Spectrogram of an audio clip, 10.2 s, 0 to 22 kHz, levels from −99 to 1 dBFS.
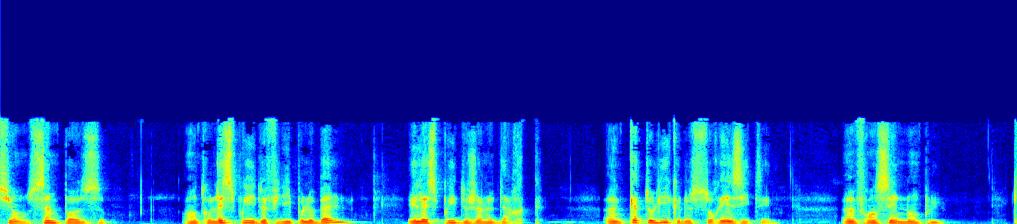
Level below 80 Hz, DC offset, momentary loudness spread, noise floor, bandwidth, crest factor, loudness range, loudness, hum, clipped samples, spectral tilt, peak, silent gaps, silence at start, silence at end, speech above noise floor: -46 dBFS; under 0.1%; 15 LU; -61 dBFS; 10.5 kHz; 20 dB; 3 LU; -21 LUFS; none; under 0.1%; -6 dB/octave; -4 dBFS; none; 0 s; 0 s; 40 dB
